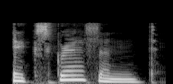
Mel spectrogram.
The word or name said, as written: excrescently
